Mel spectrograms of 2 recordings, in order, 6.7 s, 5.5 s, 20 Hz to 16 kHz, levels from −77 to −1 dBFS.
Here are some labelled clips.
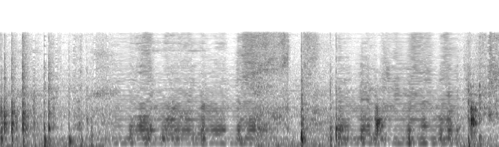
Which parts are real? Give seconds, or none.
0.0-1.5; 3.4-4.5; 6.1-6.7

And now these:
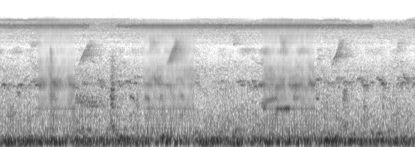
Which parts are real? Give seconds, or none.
0.0-0.5; 1.0-1.9; 2.6-3.5; 4.2-5.5

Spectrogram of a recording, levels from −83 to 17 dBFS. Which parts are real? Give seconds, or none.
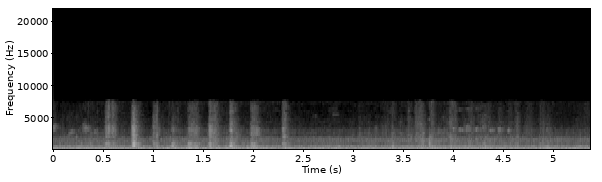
0.0-0.6; 2.3-3.3; 4.3-5.4

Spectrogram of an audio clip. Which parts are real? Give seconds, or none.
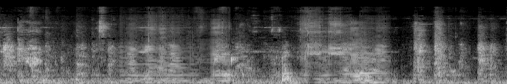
0.0-1.2; 2.3-3.0; 3.9-5.1

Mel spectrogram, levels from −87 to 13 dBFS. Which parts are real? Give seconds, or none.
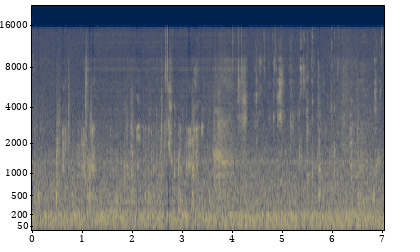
0.0-1.0; 4.3-7.1

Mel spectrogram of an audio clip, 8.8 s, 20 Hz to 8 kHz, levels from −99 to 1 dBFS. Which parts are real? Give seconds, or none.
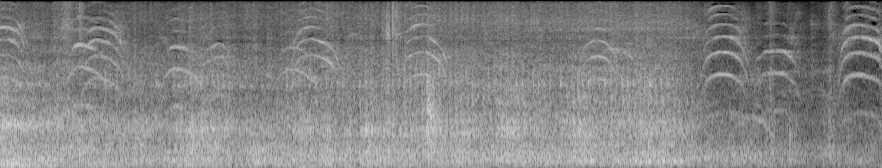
2.7-7.3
